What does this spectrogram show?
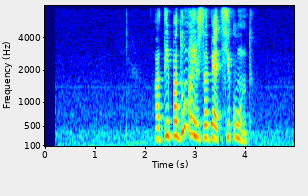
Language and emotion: Russian, angry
